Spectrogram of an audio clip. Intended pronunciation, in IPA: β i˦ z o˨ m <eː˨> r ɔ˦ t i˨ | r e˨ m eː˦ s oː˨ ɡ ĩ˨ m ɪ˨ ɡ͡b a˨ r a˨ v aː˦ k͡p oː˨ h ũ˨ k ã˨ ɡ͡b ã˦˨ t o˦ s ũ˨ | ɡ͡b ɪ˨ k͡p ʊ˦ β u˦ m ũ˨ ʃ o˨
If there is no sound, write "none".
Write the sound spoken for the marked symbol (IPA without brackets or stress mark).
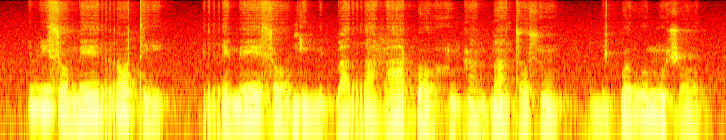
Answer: eː˦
